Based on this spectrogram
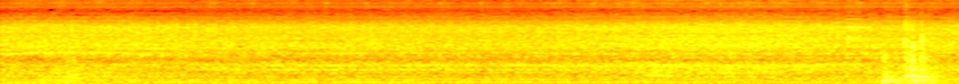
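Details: Toyota Avanza after the alternator diode was replaced to fix stalling and alternator noise: smooth, even idle with a steady low hum and no whine or growl from the alternator; the charging side sounds healthy.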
